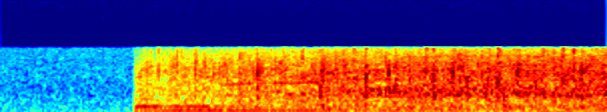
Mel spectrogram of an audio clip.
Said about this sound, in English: Where's the applause? Are we a little behind? Can we give him a round of applause, a regular round of applause?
